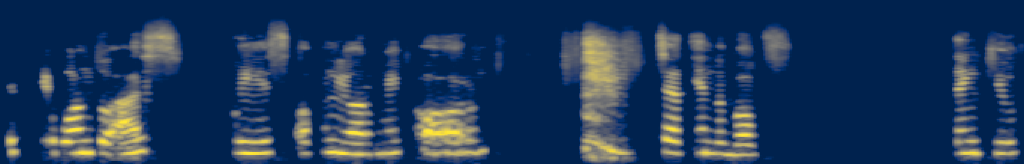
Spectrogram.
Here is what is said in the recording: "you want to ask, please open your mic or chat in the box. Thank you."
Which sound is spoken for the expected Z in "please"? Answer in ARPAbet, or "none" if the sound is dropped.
S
